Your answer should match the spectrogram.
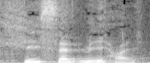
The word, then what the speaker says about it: Csikszentmihalyi: Mihaly, Csikszentmihalyi. Oh, thank you. Say it, please. She sent me high.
